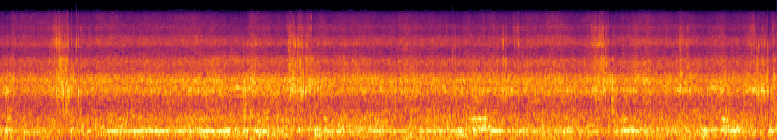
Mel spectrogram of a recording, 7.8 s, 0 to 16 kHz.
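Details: 2007 Yamaha VX Cruiser jet ski on choppy Lake Michigan after fitting new spark plugs gapped to .028, replacing mis-gapped old plugs: steady, even engine drone under water and wave noise, no surging or dropouts; running cleanly.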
